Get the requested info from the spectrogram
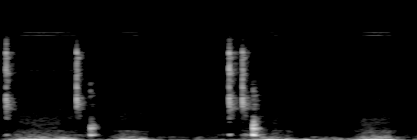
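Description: Computer mouse clicking: about five small, separate clicks over two seconds as spreadsheet column borders are grabbed and dragged.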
